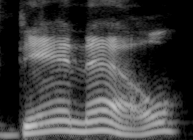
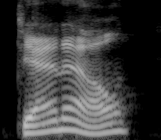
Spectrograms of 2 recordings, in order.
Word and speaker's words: Daniel: by the way places Daniel, not Daniel like we always pronounce it, but Danielle, Daniel is also listed along with Enoch and Noah.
